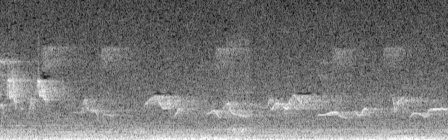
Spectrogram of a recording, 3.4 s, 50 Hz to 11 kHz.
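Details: A male mourning warbler sings a series of rich, slurred, churring notes at a mid-high pitch on 25 May 2015 at a migrant trap in Omaha, Nebraska, with a steady low rumble partly masking it.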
